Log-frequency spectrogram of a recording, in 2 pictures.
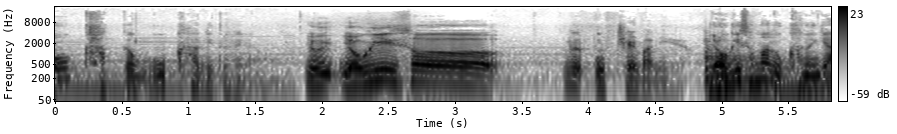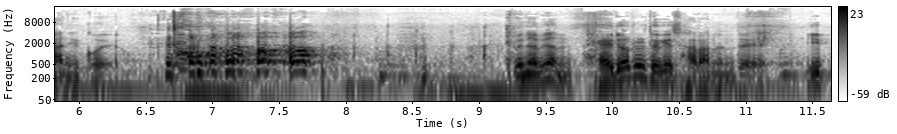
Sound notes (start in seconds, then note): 6.5 warm but angry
